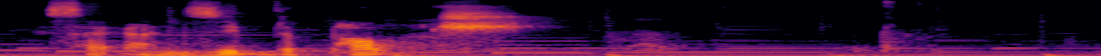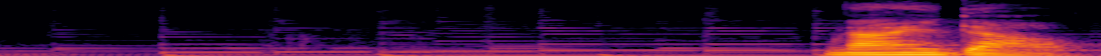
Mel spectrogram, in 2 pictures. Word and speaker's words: Ixdao: Ixdao, or Ixdao. Alright, the Chinese pronunciation is so much better, Jiudao.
